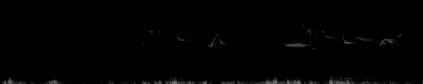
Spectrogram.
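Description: Small songbirds chirping in quick runs of short, sliding notes, busiest in the second half, with a few irregular low thuds underneath.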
